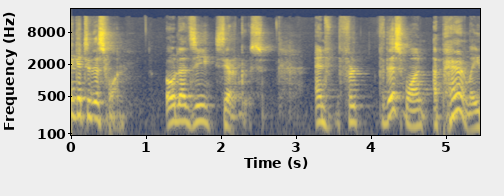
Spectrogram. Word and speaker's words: Cirkus: And then I get to this one, Odlazi Cirkus.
